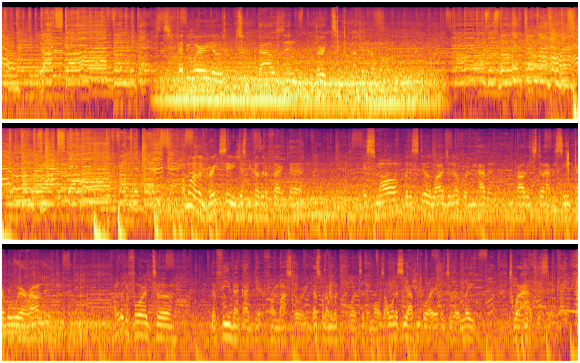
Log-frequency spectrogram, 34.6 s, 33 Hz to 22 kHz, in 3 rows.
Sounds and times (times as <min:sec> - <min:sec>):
Music: 0:00.0 - 0:34.5
Speech: 0:03.0 - 0:07.8, 0:15.1 - 0:17.6, 0:18.7 - 0:24.2, 0:25.3 - 0:26.6, 0:27.2 - 0:34.5.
